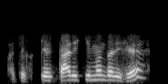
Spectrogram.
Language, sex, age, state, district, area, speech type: Assamese, male, 45-60, Assam, Barpeta, rural, conversation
